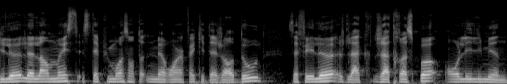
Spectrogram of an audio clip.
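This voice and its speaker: A man's very fast speech in a Quebec accent, medium in pitch, dark and mellow in tone, with fairly even intonation. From Montreal, Quebec. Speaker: podcast co-host. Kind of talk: casual chat.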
